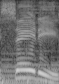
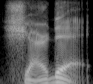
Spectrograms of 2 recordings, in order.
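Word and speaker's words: Sade: is spelled s-a-d-e how the heck do you pronounce that sure day Sadie sad or soda for you I'd suggest a complete makeover player two player three go for it it's pronounced Char day nice work you really made the grade I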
